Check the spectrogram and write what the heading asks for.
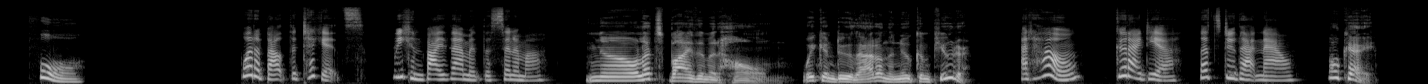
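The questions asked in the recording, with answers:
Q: What about the tickets?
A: buy them at home on the computer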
